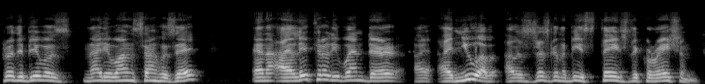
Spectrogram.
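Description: A man's voice: on the high side, normal speed. A middle-aged man co-hosting a video-call chat, telling stories in an easygoing way.

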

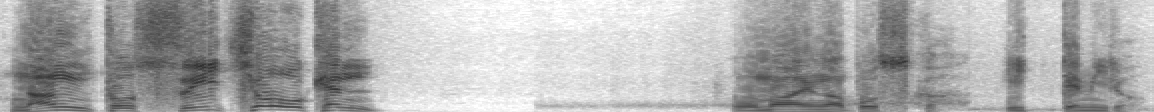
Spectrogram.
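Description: A man's voice: medium pitch, big pitch swings, slow. A man playing a proud, vengeful martial-arts warrior in a 1980s anime, cool, ruthless and theatrical in delivery. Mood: fierce battle cry. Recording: noisy old anime clip compilation.

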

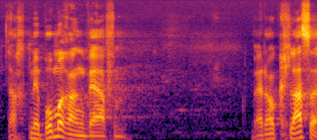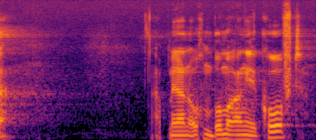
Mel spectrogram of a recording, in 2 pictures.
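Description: A man in his twenties telling a comic story in clipped, deadpan phrases. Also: fairly low pitch, moderate pace. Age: 20s. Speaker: slam poet. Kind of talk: comic stand-up style storytelling. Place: live stage in an indoor event hall. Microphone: mic on stand. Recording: reverberant hall.

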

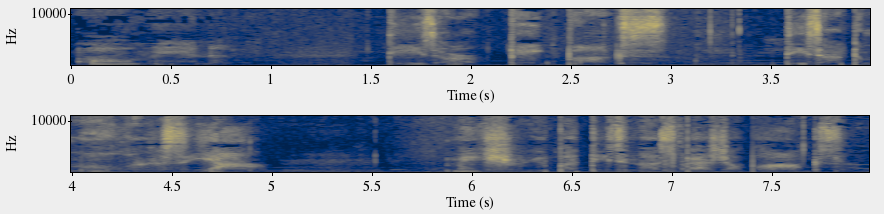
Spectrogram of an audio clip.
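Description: A young woman playing a rushed, shady dentist in an ASMR roleplay, hurried and bossy, repeating herself in a breathy whisper. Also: close to an everyday voice. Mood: impatient, bossy. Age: young adult. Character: rushed, shady female dentist stealing patients' teeth. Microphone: close microphone with earphones.

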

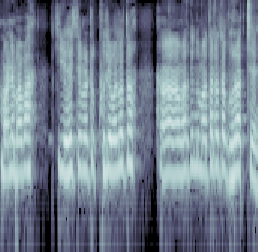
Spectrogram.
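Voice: medium pitch, little pitch movement, very fast, lightly acted. A performer voicing an anxious, aggrieved middle-aged Bengali father in a comedy cartoon, lamenting and rambling in a rural dialect. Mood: alarmed. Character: anxious, aggrieved father nearing retirement, fretting over lost money.

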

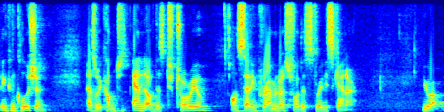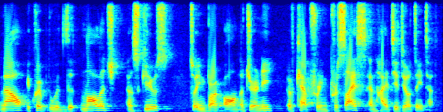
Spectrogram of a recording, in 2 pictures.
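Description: A man in his thirties narrating a scripted software tutorial step by step, with non-native English phrasing. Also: mid-range voice, steady tone, normal speed. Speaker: tutorial presenter.

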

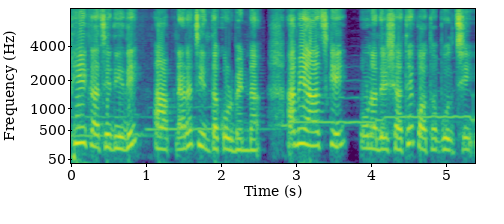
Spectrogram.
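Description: A man's voice: high-pitched, moderate pace, fairly bright tone. A man playing an obliging village matchmaker in a cartoon drama, talking in a reassuring, persuasive way.

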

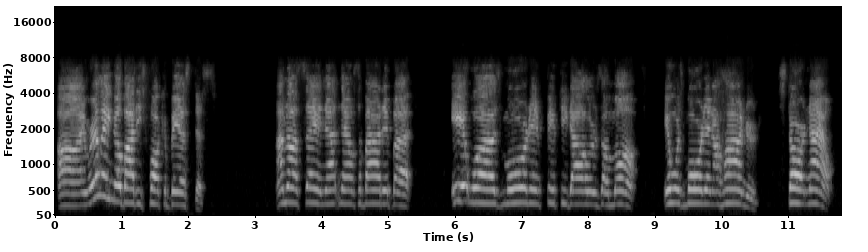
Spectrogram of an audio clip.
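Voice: sits high, fairly even intonation, measured pace, lo-fi sound. A streamer talking off the cuff to viewers in a blunt, combative, swearing manner. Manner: blunt, combative, foul-mouthed. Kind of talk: casual rambling livestream talk to viewers.

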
